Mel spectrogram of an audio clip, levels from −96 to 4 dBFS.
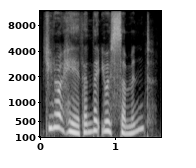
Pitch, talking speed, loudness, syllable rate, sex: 245 Hz, 335 wpm, -18 LUFS, 7.6 syllables/s, female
